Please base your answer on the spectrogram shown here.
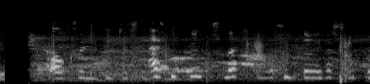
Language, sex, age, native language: Icelandic, male, 11, Icelandic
